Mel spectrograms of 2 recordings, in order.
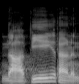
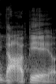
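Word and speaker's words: נביא: 성경에서 예언자라고 할 때 쓰는 단어가 히브리어로 나비라는 단어거든요. 나비, 날아다니는 나비 말고요. 그 히브리어로 저렇게 쓰는데 발음이 나비예요.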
